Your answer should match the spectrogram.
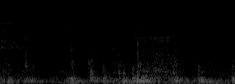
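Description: Near silence: faint background noise with a few soft clicks.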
